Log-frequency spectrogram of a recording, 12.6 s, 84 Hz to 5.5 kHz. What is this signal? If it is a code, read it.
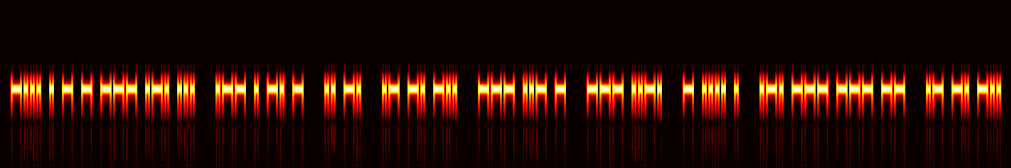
Morse code, heard as a keyed tone, about 30 wpm, 600 Hz. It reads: BETTORS WENT IN AND OUT OF THE ROOM AND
